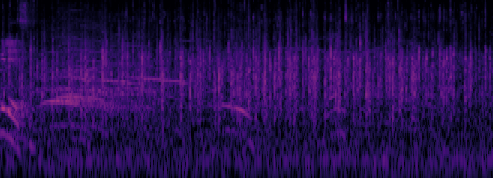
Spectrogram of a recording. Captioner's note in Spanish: aplausos; gritos y exclamaciones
